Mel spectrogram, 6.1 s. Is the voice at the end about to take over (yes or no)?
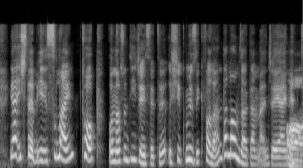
yes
